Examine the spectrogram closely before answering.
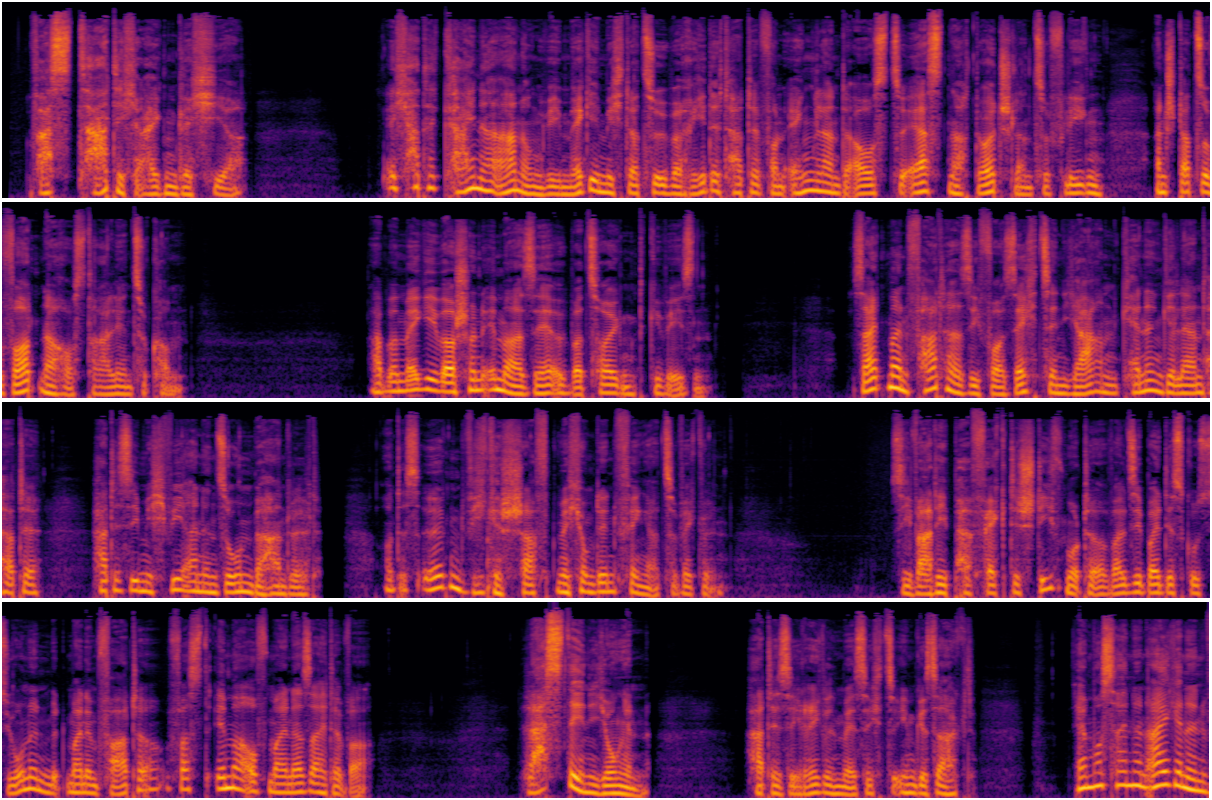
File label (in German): Hoerbuch; Barfuss durchs Feuer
